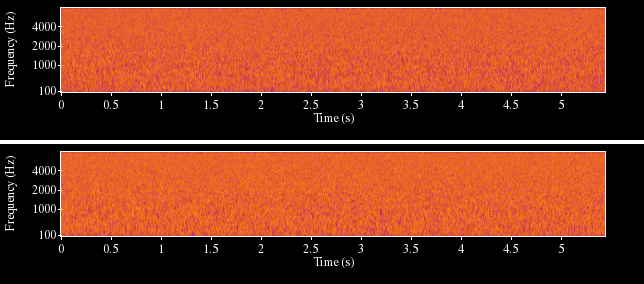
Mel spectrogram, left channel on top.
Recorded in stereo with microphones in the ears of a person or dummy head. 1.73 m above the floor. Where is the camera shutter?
No camera shutter in this recording.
